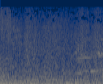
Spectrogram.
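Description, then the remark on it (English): Loud, continuous cannon fire and explosions from a battle involving boats, with Charming trying to blow them up with cannons, blend into a dense, rumbling roar of battle noise that stays at a steady, heavy level throughout, with no voices. “Boat stuff, boat stuff, Charming is trying to blow them up with cannons.”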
